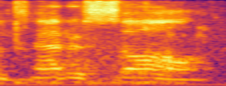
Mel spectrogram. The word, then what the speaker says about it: Tattersall: It's called Tattersall, like a sailboat. No, Tattersall. Tattersall, sorry.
